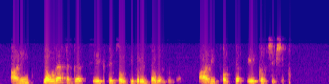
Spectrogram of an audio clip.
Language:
Marathi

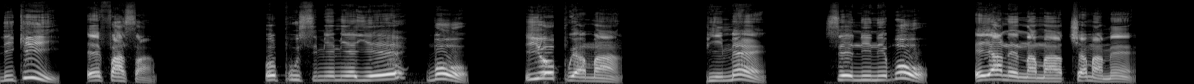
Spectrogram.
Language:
Igbo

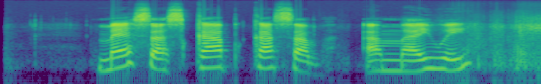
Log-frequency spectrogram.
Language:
Kalenjin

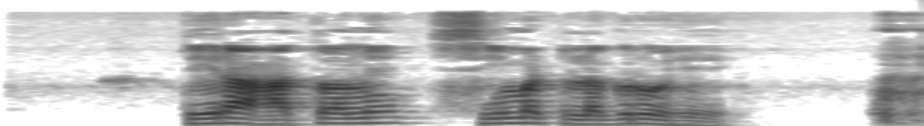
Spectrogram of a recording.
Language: Gurgula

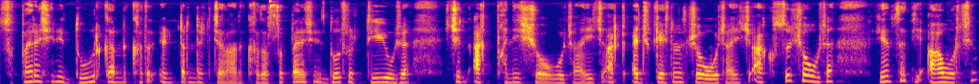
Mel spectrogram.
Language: Kashmiri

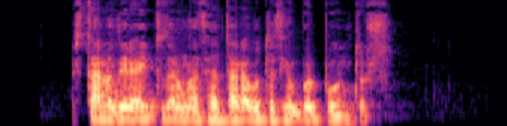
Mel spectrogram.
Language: Galician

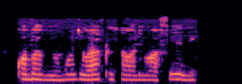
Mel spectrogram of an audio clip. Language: Swahili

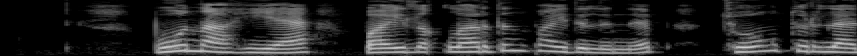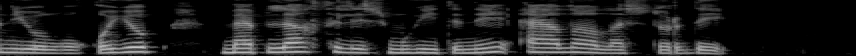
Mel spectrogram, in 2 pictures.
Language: Uyghur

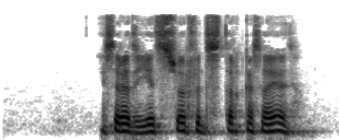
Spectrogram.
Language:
Standard Moroccan Tamazight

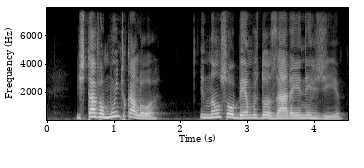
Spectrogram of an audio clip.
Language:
Portuguese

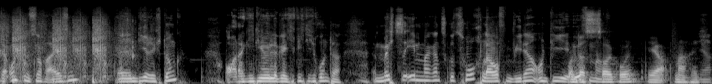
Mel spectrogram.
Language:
German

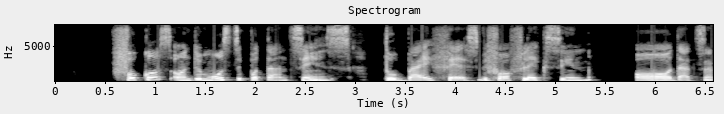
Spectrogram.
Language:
Nigerian Pidgin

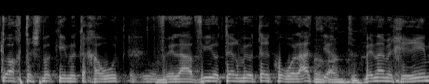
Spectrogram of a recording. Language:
Hebrew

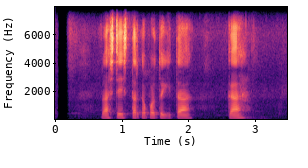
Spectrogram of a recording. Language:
Nepali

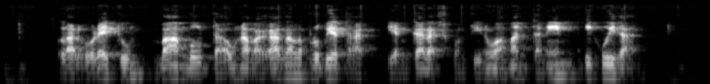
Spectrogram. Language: Catalan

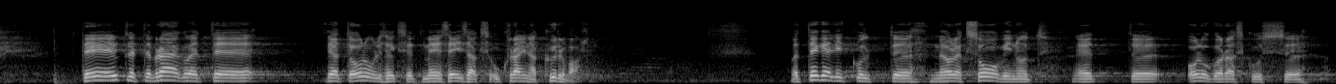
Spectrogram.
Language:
Estonian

